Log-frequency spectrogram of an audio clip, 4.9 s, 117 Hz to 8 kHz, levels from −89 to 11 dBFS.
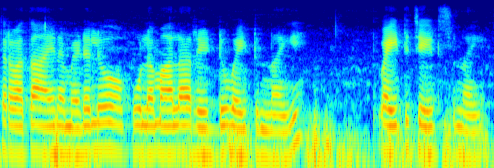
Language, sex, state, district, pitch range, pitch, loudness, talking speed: Telugu, female, Andhra Pradesh, Sri Satya Sai, 160-175 Hz, 170 Hz, -19 LUFS, 110 wpm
